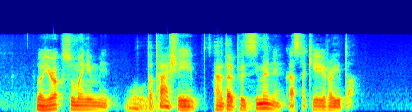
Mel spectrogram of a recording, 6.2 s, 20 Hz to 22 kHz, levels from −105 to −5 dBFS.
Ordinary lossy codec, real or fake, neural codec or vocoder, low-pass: AAC, 48 kbps; fake; codec, 16 kHz, 0.5 kbps, X-Codec, WavLM features, trained on Multilingual LibriSpeech; 7.2 kHz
